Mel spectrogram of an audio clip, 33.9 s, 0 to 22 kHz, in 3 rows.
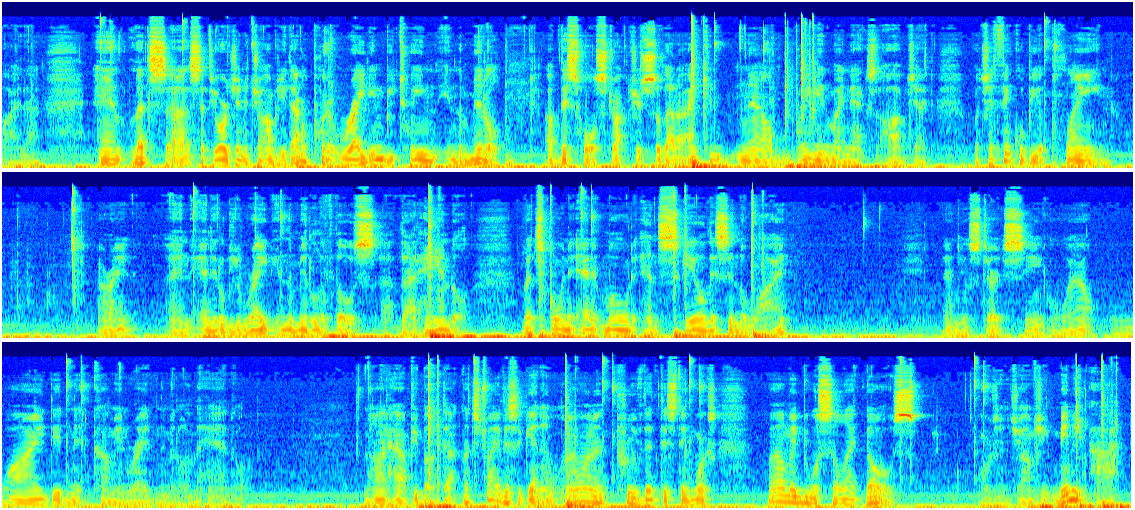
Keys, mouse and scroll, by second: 2.6 middle click, 6.9 a, 7.9 shift+a, 13.2-14.9 drag, 15.6 KP_7, 16.6 Tab, 18.0 s, 24.8 middle click, 26.8 Tab, 28.2 x, 29.5-31.5 drag.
